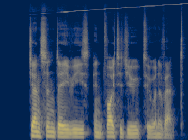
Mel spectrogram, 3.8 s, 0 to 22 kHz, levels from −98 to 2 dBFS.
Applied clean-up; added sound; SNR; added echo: neural mask model DeepFilterNet 3.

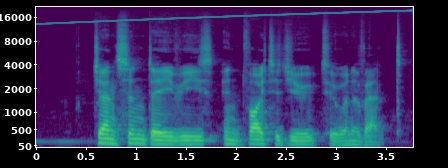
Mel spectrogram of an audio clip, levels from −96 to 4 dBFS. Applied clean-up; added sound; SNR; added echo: none; Camera; 13 dB; none.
